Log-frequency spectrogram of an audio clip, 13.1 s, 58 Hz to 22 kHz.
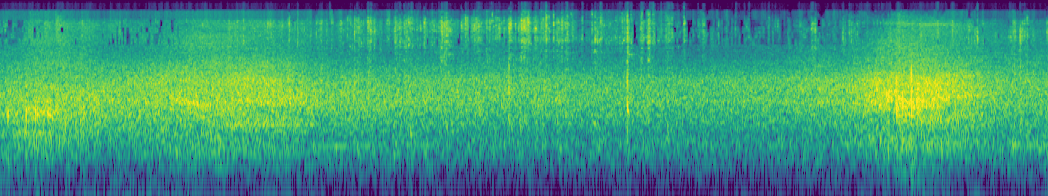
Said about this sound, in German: Hörst du das Rauschen der Autos? Nicht weit von dem Ort, an dem du jetzt liegst, bewegen sie sich auf mehreren Spuren über den Asphalt. Es ist die Autobahn 2, eine künstliche Linie von West nach Ost, von Ost nach West.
